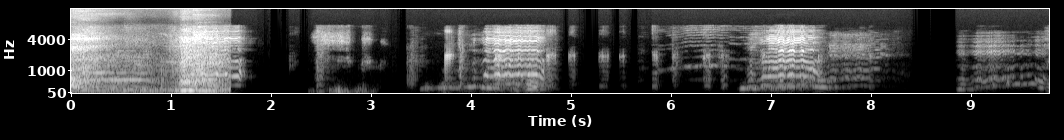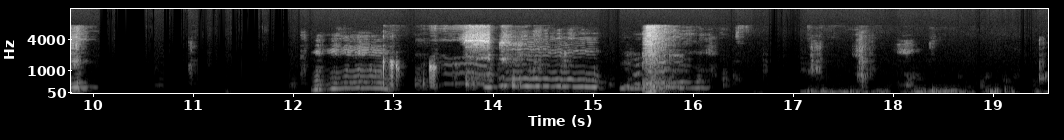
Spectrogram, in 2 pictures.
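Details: Young goat kids at a goat farm in Aurangabad, Maharashtra, India, bleating in a series of wavering, harmonic-rich calls at irregular intervals, with a loud noisy burst at the start and quiet gaps between.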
